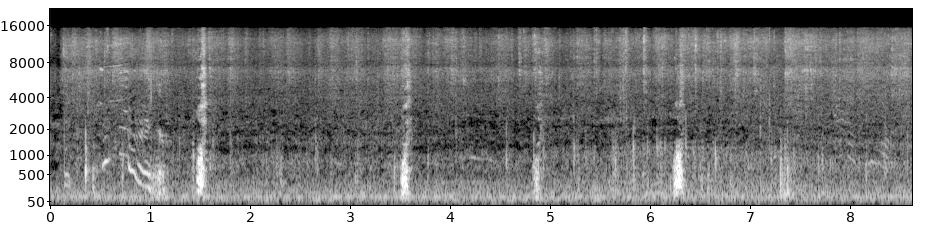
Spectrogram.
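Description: English Springer Spaniel giving short, sharp barks, about five of them spaced a second or two apart.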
